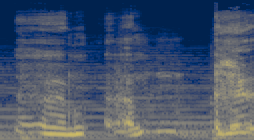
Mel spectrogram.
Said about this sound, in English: You see him like kind of like cough to himself and he looks over as you approach.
